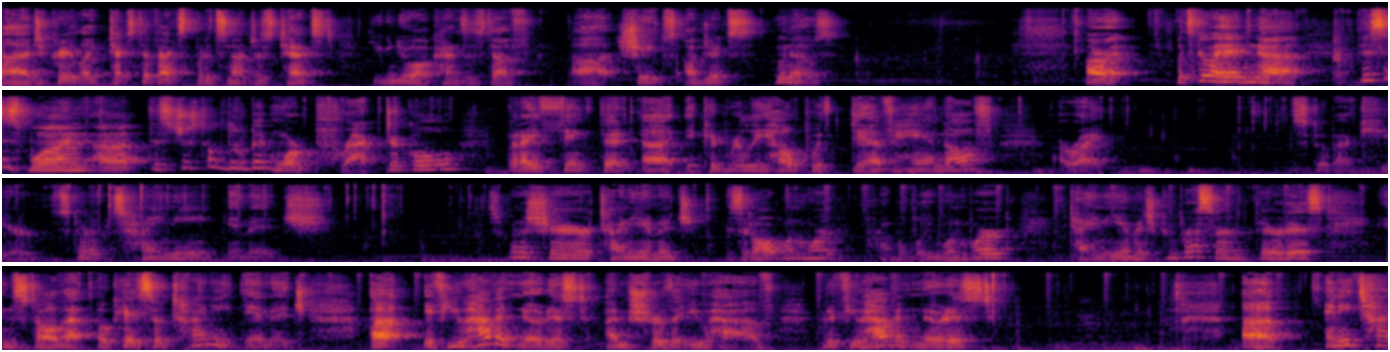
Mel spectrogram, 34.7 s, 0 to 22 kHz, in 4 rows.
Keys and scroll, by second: 10.0 super+c, 17.5-20.2 typing, 27.1 super+x, 32.2 super+1.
